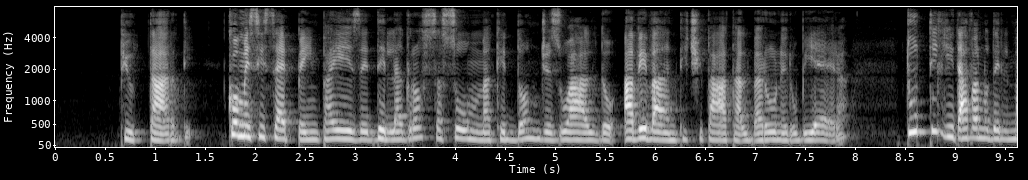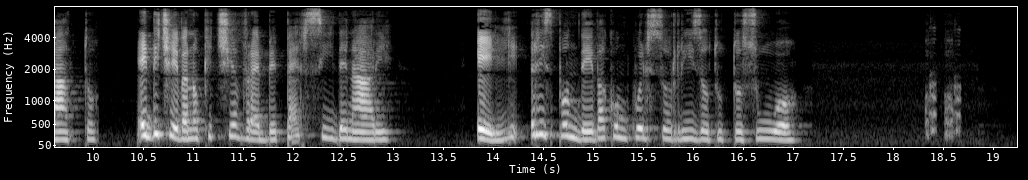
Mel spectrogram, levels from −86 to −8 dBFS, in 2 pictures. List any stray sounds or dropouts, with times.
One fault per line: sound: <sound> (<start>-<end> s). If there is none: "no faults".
sound: laugh (18.3-18.7 s)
